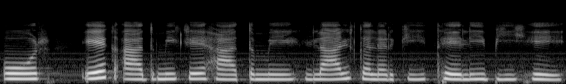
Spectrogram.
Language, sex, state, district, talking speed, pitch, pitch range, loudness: Hindi, female, Madhya Pradesh, Bhopal, 125 wpm, 240 Hz, 230-255 Hz, -16 LUFS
